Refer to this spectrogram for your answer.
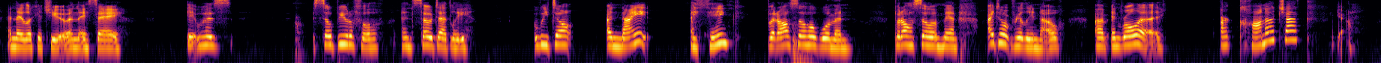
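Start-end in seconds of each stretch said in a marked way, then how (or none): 2.4-14.1 frightened, fearful, terrified voice. Voicing frightened Dragonborn answering a player's question: scared, terrified voice. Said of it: "very scared, very terrified".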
